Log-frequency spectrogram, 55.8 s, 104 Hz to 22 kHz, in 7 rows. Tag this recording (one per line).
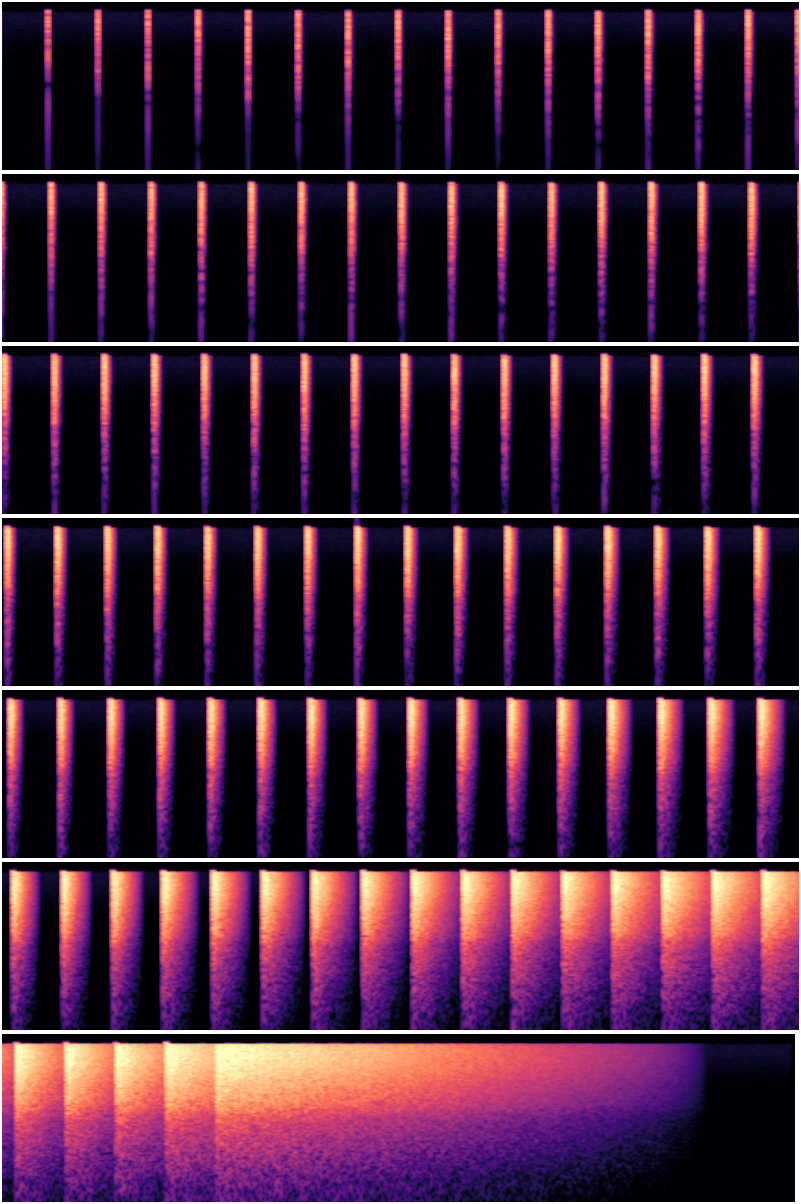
drums
Dub
electro
hihat
open
house
hi-hat
closed
drum
hihats
4x4-Records
Dubstep
minimal
hi
hats
hat
hi-hats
